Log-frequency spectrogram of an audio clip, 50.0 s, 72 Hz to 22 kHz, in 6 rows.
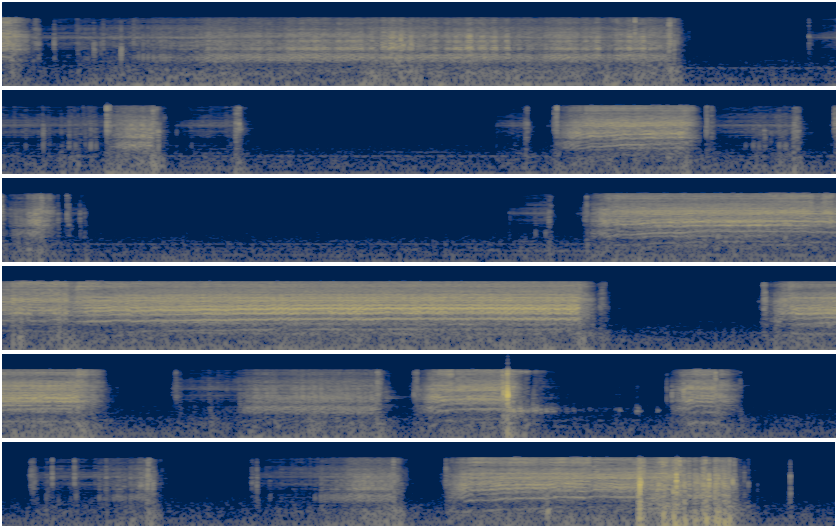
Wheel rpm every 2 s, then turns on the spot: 20, 10, 30, 20, 0, 0, 10, 30, 0, 0, 0, 40, 70, 70, 70, 30, 40, 10, 30, 10, 10, 0, 20, 50, 30.
0-8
